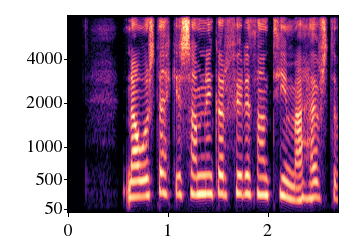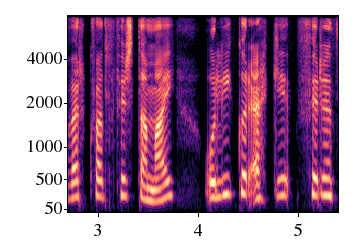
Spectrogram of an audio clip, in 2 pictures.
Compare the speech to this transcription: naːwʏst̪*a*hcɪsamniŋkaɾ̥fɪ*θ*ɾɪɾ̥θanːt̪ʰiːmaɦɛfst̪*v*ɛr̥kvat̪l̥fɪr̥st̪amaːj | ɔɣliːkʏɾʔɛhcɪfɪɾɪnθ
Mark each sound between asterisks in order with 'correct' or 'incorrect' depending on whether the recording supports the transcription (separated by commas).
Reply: incorrect, incorrect, correct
